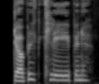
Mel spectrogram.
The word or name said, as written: dobbeltklæbende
